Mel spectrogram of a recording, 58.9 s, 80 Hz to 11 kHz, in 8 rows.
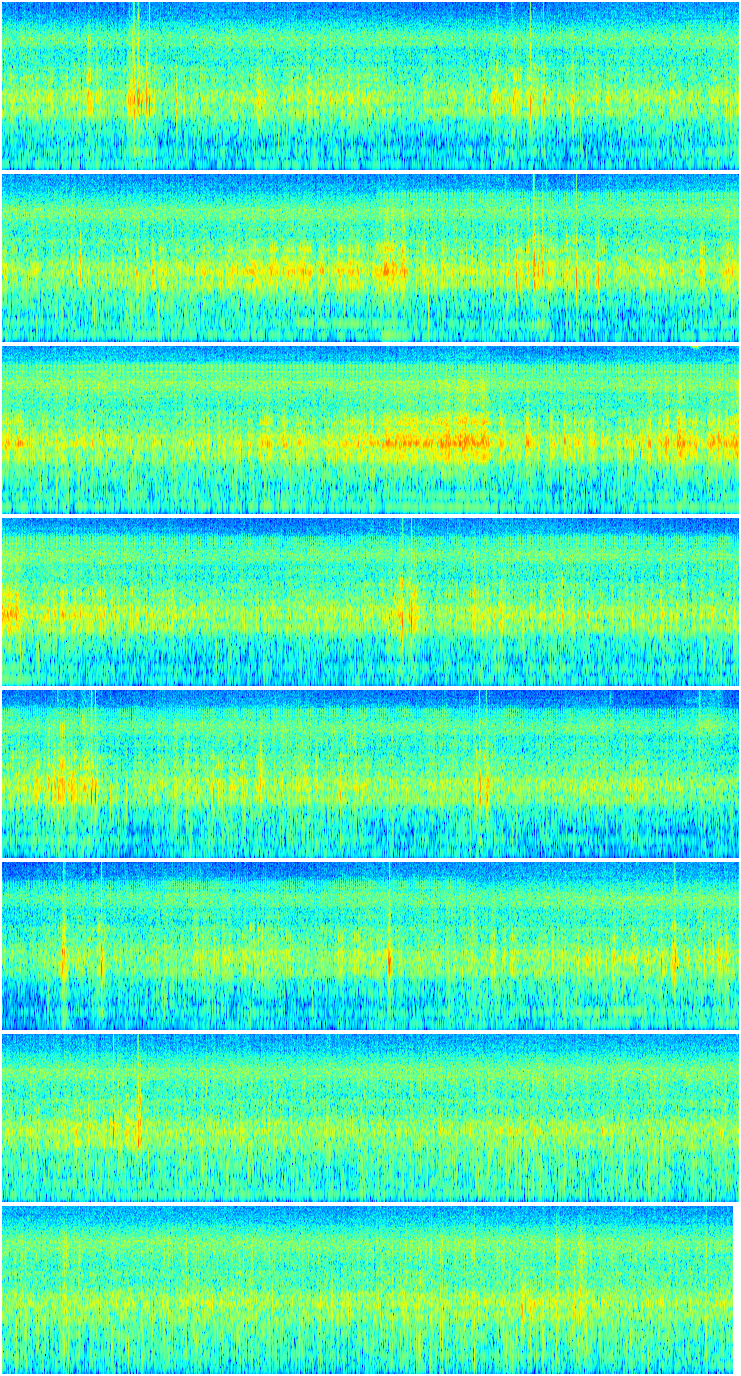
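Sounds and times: trike engine running: 0:00.0 - 0:58.9
wind and road noise: 0:00.0 - 0:58.9.

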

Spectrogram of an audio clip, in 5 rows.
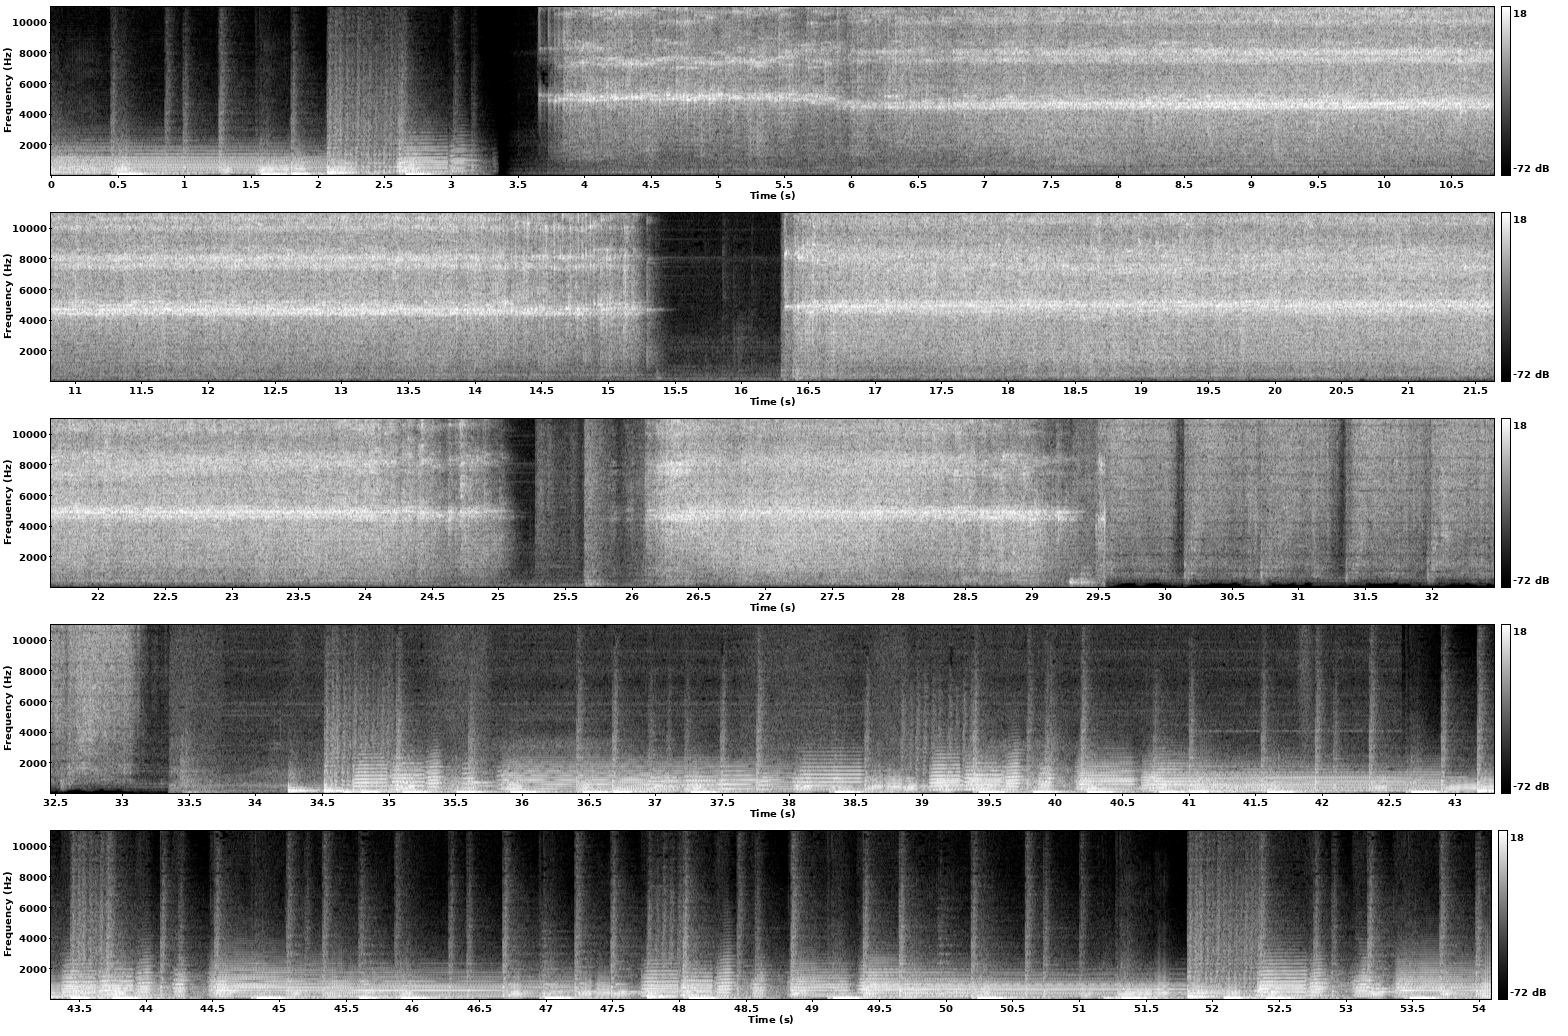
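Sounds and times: dominoes toppling clatter: 0:03.7 - 0:15.4, 0:16.3 - 0:25.2, 0:25.9 - 0:33.3.

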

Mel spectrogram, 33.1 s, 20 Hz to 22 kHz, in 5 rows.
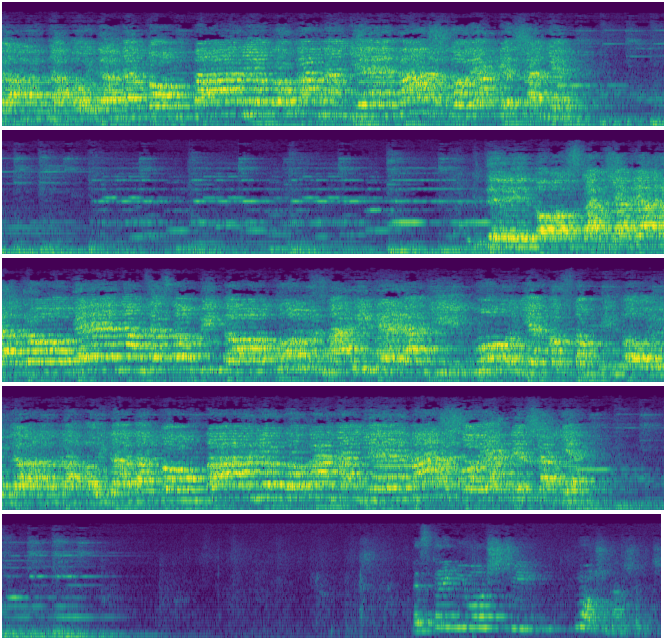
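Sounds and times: children's choir singing: 0:00.0 - 0:06.0, 0:11.2 - 0:26.0
instrumental accompaniment: 0:00.0 - 0:29.6.

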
